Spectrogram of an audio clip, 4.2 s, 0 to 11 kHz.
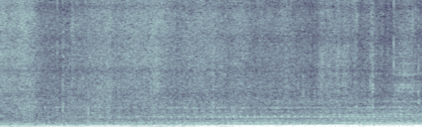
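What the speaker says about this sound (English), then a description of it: "Put it in drive and let's get onto the road." A 2014 BMW 328d xDrive with a 2-liter turbocharged diesel pulling away from rest, a steady low engine rumble that grows louder and fuller as it accelerates, heard from inside the car with no talking.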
